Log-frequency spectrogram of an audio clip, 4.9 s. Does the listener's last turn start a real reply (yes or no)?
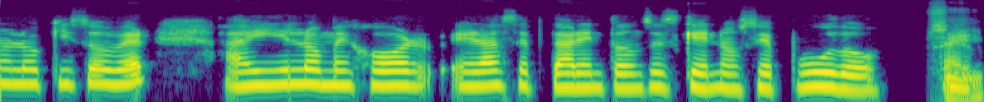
yes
